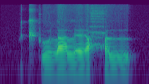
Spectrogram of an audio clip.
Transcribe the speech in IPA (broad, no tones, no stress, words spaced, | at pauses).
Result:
t͡ʃʼulalɛ ħɯ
